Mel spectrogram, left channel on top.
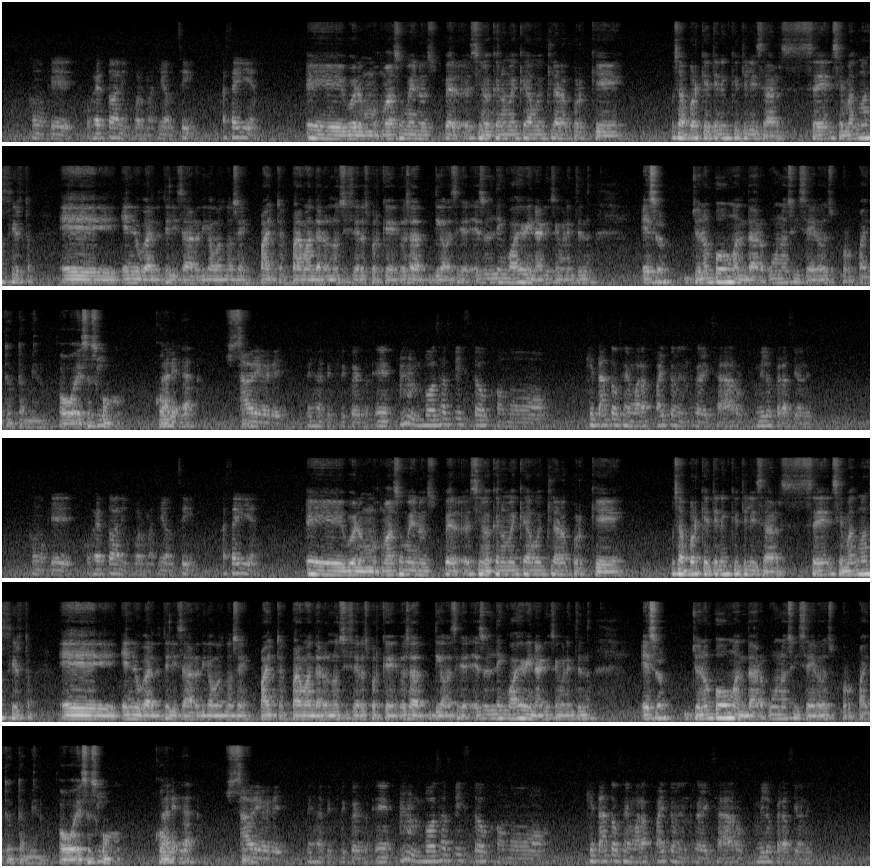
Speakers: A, in the centre; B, on the right.
A: como que coger toda la información. Sí, hasta ahí bien.
B: Eh, bueno, m- más o menos, pero sino que no me queda muy claro por qué, o sea, por qué tienen que utilizar C, C++, ¿cierto? Eh,
A: Ajá.
B: en lugar de utilizar, digamos, no sé, Python para mandar unos y ceros, porque, o sea, digamos que eso es lenguaje binario, según entiendo. Eso,
A: Sí,
B: yo no puedo mandar unos y ceros por Python también, o eso es
A: sí.
B: como, como,
A: Dale,
B: sí,
A: Abre, abre, déjame te explico eso. Eh, <clears throat> ¿vos has visto como qué tanto se demora Python en realizar mil operaciones?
